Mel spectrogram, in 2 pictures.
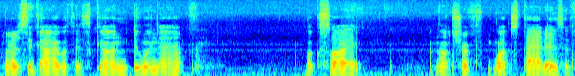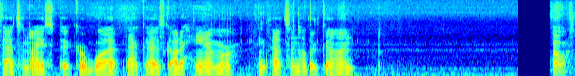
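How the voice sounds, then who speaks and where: A host reading aloud in a relaxed ASMR style, with informal, self-deprecating asides and rain and thunder behind. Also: low-pitched, slow pace, long pauses. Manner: informal, self-deprecating, stumbles over foreign words. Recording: clear background noise of rain and thunderstorm. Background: rain and thunderstorm ambience.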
